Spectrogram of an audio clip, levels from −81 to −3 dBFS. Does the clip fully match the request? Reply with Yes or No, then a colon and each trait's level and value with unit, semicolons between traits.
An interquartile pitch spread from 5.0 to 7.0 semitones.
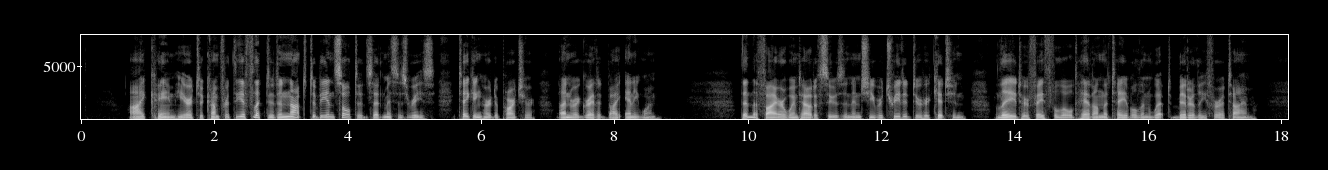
Yes: wide, 5.4 semitones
